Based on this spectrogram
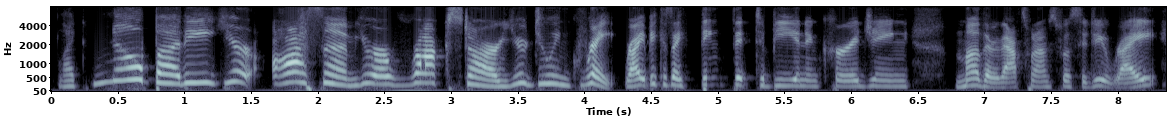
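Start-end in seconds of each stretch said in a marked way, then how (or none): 0.3-4.3 high, loud, over-the-top praise; hammed-up mom hyping her kid; mock gushing encouragement to a toddler; gushing cheerleader mom. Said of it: "my instinct as his parent is to say what".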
